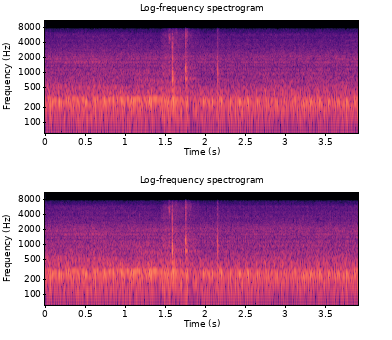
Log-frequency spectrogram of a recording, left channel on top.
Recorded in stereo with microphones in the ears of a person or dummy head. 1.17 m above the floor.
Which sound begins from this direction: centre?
An engine running, at 0.0 s.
